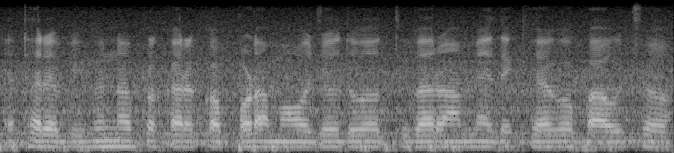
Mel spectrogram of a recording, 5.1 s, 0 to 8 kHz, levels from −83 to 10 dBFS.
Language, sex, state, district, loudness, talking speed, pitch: Odia, male, Odisha, Malkangiri, -18 LUFS, 105 wpm, 115 Hz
